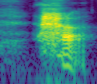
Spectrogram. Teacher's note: হাটা গলার মাঝখান থেকে চাপ দিয়ে উচ্চারিত হয়, হা, একটু ফ্যাস ফ্যাসা আওয়াজ হবে, হা।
